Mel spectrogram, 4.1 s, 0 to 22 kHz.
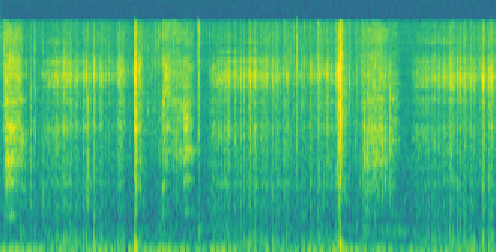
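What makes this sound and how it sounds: A metal blade scrapes fine shavings off a hand-sized, solid bright green bar of dry soap. It makes a steady, dry, crackly rasp with a bright hiss and low rumble, broken by two sharper, louder scrapes near 1.1 and 2.8 seconds.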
